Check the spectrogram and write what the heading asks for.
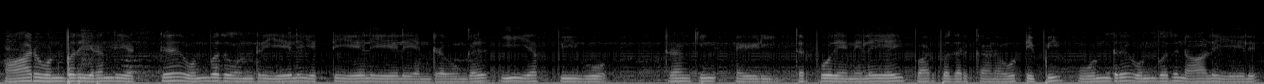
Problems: background sounds at intervals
